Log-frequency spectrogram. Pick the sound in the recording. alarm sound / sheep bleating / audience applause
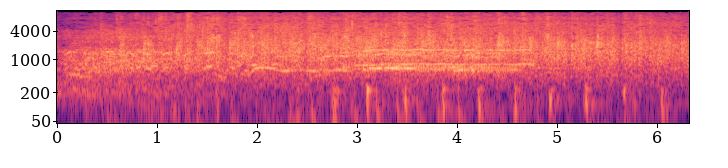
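audience applause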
